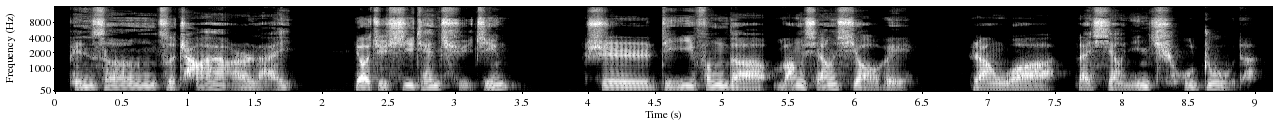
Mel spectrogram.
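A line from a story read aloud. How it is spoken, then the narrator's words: Nervous murmur. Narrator (Chinese): 玄奘从心眼里有些发怵 喃喃说道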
